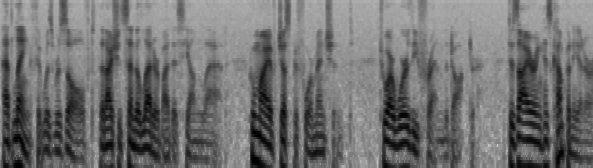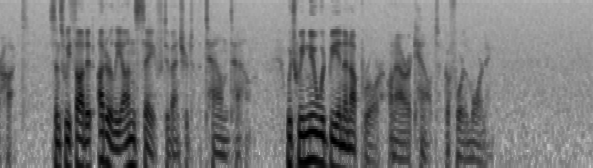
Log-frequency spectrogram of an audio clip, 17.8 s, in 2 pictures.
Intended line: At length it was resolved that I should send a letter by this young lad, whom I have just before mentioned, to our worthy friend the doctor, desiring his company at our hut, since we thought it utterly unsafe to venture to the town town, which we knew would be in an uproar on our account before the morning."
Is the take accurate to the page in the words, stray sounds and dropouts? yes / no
yes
